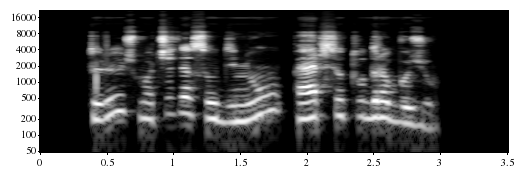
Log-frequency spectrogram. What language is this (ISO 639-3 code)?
lit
